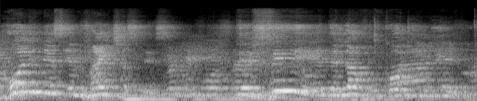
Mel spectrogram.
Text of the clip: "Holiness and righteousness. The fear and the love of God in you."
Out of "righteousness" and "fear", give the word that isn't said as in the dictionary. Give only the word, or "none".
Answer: fear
